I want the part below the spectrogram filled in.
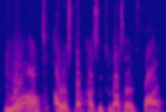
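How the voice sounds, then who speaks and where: A man from China in his thirties, whose first language is a Chinese dialect, telling a personal testimony in church in a halting, storytelling way with frequent laughter. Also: high-pitched, lively intonation, dry recording. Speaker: church speaker. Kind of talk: testimony sermon. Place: church hall.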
